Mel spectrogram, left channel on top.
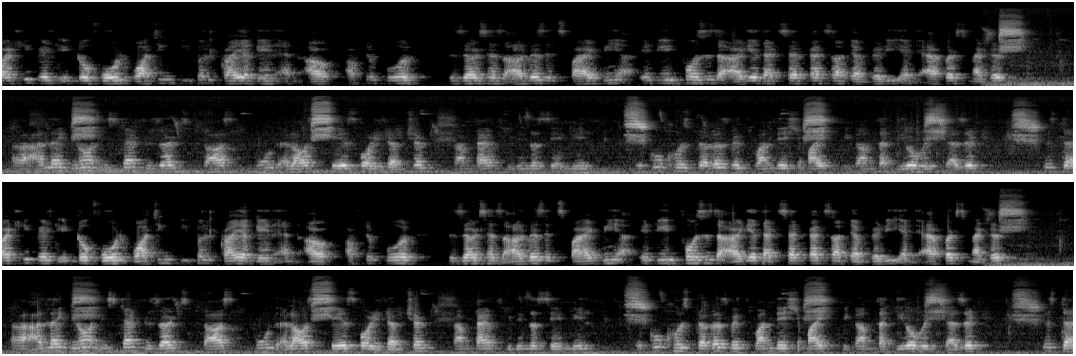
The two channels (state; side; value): normal; both; correlation 0.65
